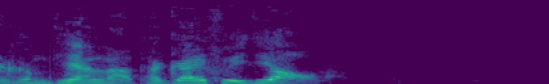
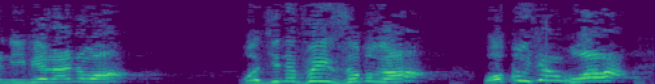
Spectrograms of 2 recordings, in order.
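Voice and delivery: defiant refusal; 8 semitones higher, 7 dB louder, faster than usual. Acted. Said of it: "程咬金说".

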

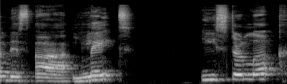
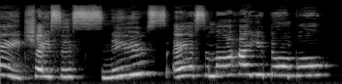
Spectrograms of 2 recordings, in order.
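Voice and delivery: sing-song greeting; 13 semitones higher than usual. Real, not acted. Greeting a live chat viewer.

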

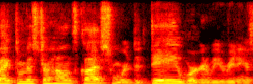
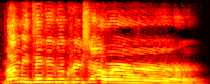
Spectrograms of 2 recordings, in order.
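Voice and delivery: high, loud, drawn-out call; mock-dramatic announcement; 12 semitones higher, 8 dB louder than usual. A narrator's reading. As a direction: announce the challenge at full pitch.

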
